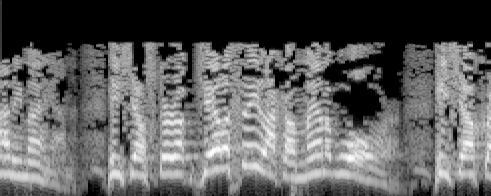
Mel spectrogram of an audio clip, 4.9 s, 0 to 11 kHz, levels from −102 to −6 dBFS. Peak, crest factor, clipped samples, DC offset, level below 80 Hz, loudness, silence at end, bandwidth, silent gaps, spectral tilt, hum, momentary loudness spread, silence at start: -2 dBFS; 14 dB; under 0.1%; under 0.1%; -62 dBFS; -15 LUFS; 0 s; 5.8 kHz; none; -7 dB/octave; none; 11 LU; 0 s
